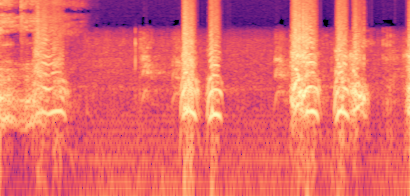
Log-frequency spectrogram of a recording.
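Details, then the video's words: Basset Hound giving a run of loud, deep barks, single at first then in quick pairs and a triple, each with a rough, falling tone over low background hum. "Basset Hounds Making Sounds"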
